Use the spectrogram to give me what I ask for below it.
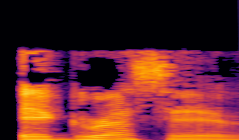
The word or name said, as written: egressive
